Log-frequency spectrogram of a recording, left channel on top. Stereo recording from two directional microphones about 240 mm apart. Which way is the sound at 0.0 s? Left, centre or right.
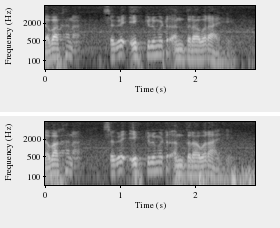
Centre.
